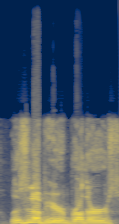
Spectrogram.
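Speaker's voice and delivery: loud, rough, barking wrestler bellow. Retrying the wrestler voice after being corrected: Hulk Hogan impression. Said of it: "Is that better?".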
